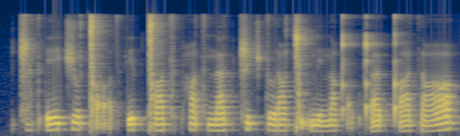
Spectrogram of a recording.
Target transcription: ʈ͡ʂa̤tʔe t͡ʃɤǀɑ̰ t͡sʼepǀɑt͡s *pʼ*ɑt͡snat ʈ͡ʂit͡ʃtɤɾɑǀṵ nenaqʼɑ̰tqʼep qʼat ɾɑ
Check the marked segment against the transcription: incorrect: pʰ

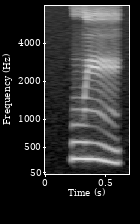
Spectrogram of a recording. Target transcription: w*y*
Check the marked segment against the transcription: correct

